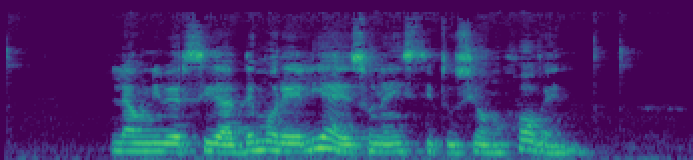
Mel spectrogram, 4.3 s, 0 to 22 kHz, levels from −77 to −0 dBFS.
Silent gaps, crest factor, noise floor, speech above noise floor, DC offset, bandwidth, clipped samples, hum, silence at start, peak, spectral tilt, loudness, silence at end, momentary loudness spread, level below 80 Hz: none; 18 dB; -62 dBFS; 36 dB; under 0.1%; 17 kHz; under 0.1%; none; 0.05 s; -10 dBFS; -3.5 dB/octave; -25 LUFS; 0.45 s; 11 LU; -56 dBFS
